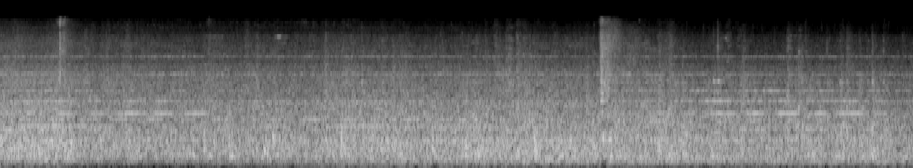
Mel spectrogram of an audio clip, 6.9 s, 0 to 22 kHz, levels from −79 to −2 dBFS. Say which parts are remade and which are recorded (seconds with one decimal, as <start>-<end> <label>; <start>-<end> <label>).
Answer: 0.0-2.9 remade; 2.9-6.9 recorded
